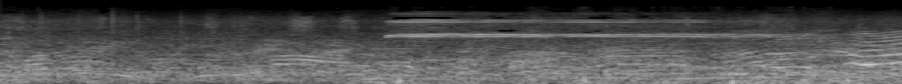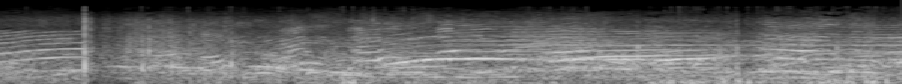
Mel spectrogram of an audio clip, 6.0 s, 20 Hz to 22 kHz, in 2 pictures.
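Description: Spectator chatter, then a steady high whistle for about a second and a half. A single sharp crack halfway through is a starter's pistol starting the 4x200 relay, and spectators' yelling and cheering grows louder after it.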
